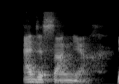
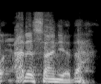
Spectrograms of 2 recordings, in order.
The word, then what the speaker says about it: Adesanya: Israel Della Adesanya. – Yeah. Israel Adesanya.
